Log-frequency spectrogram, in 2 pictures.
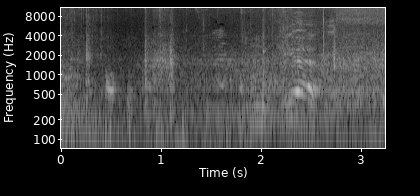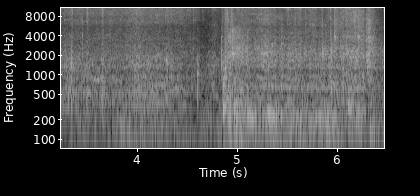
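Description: Skateboard wheels rolling on concrete, then a louder scraping from about five seconds in as the board grinds along the edge of a concrete ledge.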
